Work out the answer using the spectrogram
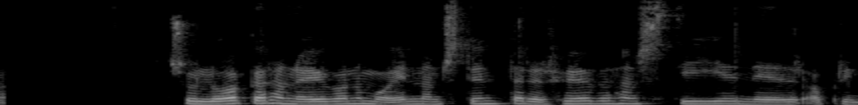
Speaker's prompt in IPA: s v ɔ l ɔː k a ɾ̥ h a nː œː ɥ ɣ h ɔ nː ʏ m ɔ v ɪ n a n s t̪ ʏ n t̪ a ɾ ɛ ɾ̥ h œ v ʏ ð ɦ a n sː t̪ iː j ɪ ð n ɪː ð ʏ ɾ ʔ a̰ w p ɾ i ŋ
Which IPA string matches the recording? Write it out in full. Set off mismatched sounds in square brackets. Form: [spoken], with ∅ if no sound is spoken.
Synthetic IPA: s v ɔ l ɔː k a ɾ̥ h a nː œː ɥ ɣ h ɔ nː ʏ m ɔ [ɣ] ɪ [nː] a n s t̪ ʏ n t̪ a ɾ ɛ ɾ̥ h [œː] v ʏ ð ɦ a n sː t̪ iː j ɪ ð n ɪː ð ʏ ɾ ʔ a̰ w p ɾ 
